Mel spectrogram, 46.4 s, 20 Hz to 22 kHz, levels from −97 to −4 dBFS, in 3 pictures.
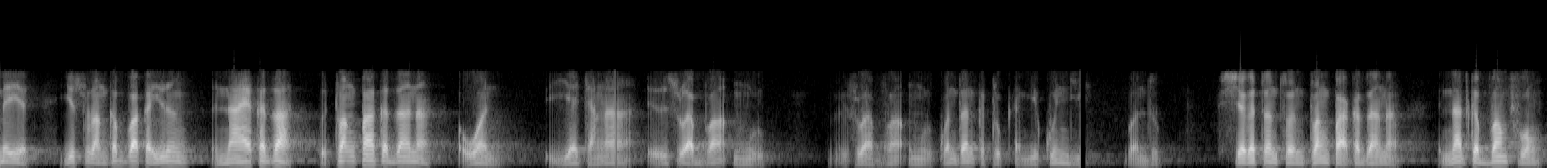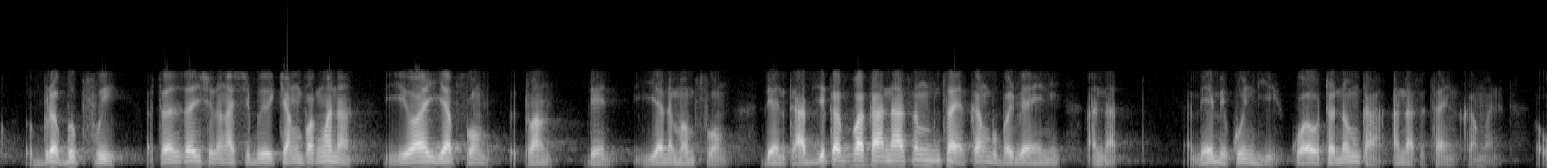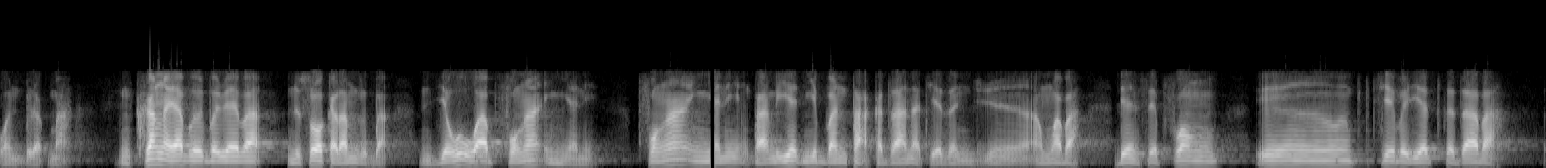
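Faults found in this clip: Packet loss filled with silence: speech dropouts at 6.15–6.17 s (20 ms), 10.80–10.86 s (60 ms) and 38.04–38.09 s (50 ms). Lost packets replaced with silence, no concealment. Gap lengths are multiples of 10 ms, which fits 10 ms packets. Hard edges. On the waveform these are flat near-silent runs with abrupt cutoffs. On the spectrogram they are blank vertical stripes cutting across the G.711 telephone band that tops out near 3.5 kHz.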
